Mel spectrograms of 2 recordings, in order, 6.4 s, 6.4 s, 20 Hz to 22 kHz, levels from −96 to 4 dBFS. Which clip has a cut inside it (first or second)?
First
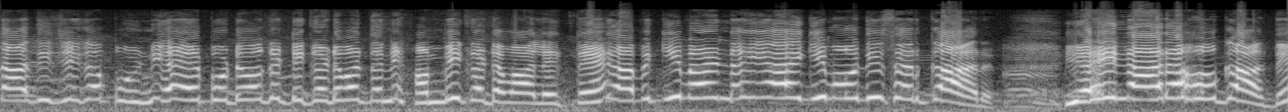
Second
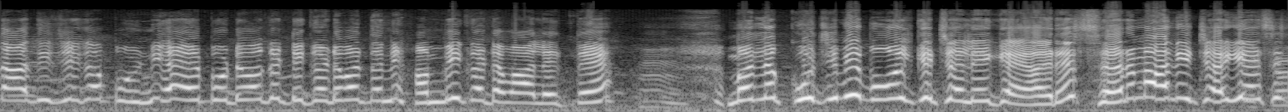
first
